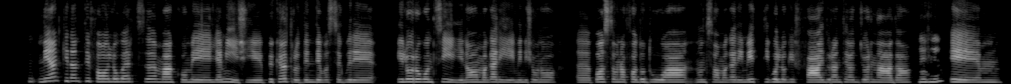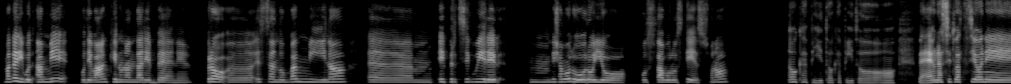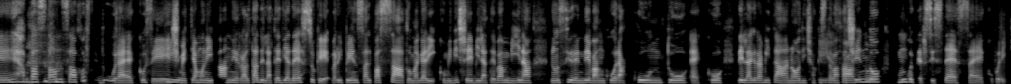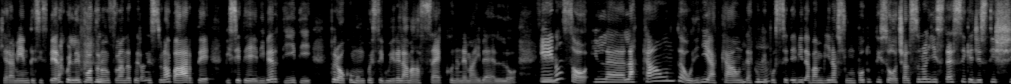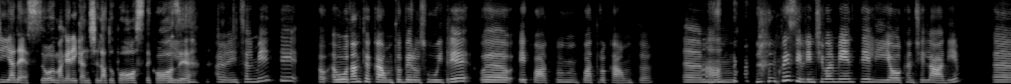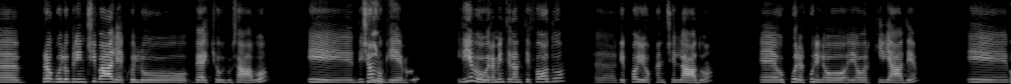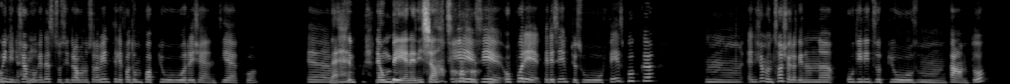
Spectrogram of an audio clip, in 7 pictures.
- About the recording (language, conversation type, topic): Italian, podcast, Cosa condividi e cosa non condividi sui social?
- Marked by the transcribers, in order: in English: "followers"; laughing while speaking: "abbastanza"; chuckle; laughing while speaking: "quelle"; chuckle; chuckle; chuckle; unintelligible speech; chuckle; laughing while speaking: "diciamo"; tapping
